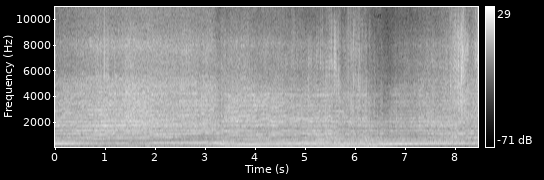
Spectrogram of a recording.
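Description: Pro Stock race cars at Wiscasset Speedway roar steadily through the final turns, a loud sustained engine drone with shifting pitch as cars pass, no voices over it.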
